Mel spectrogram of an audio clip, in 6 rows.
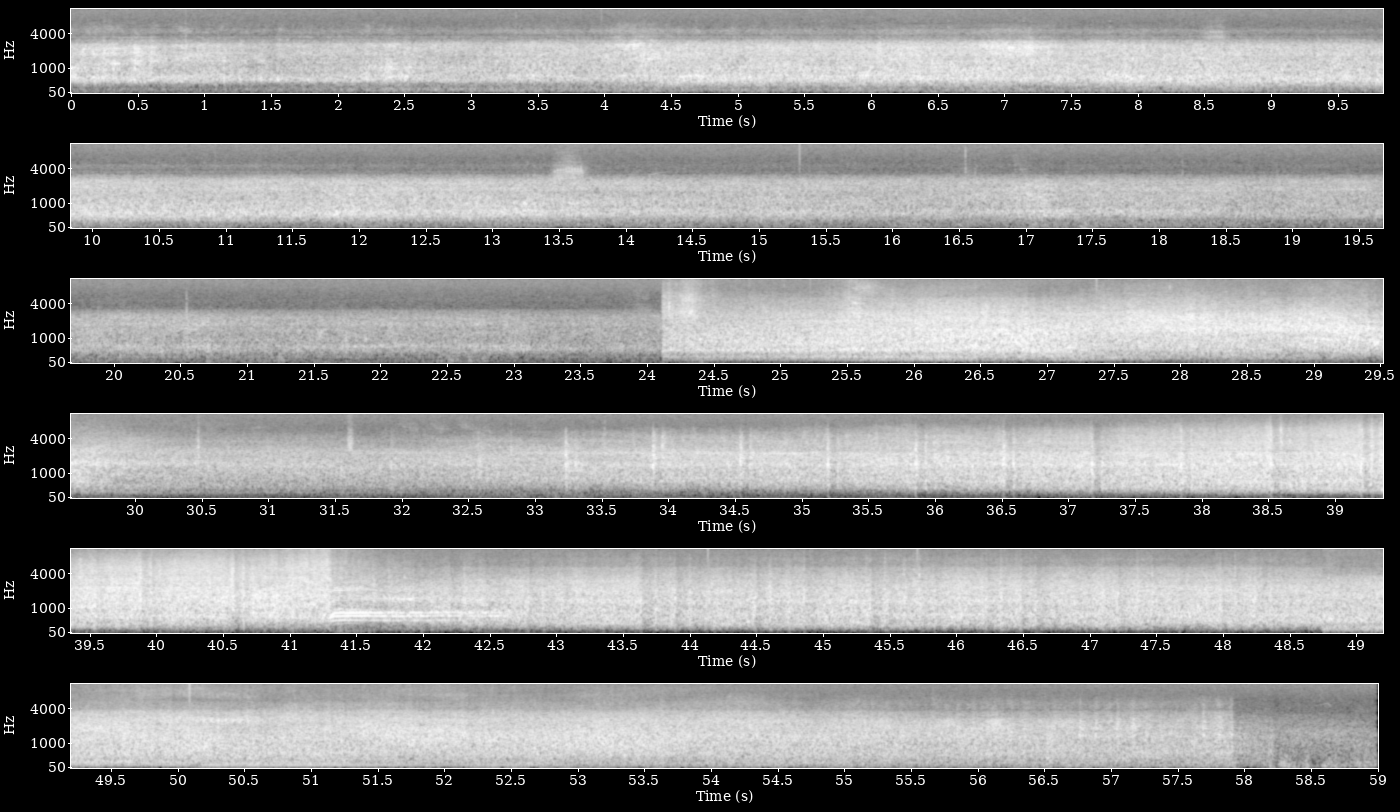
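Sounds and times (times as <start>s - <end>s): steam train rumbling and rattling: 0.0s - 59.0s
chime train whistle: 41.3s - 42.8s.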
